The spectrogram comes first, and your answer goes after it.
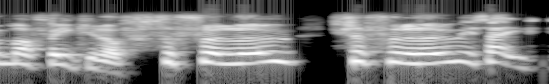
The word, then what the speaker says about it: Cthulhu: Cthulhu, is that his name?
